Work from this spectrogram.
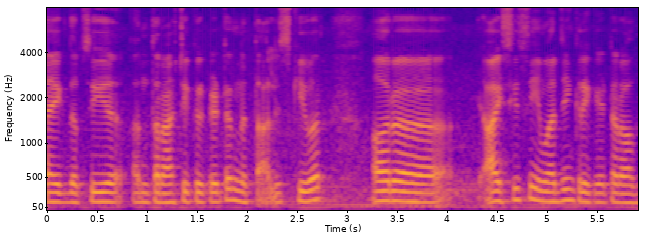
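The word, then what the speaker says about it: Sciver: आईसीसी सर्वश्रेष्ठ महिला खिलाड़ी मिताली स्कीवर, इनको बोला जाता है साइबर भी, इनको स्कीवर वैसे नाम है, यहाँ पे जो है प्रोनाउंसिएशन इनकी है नैथली स्कीवर, इंग्लैंड के।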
